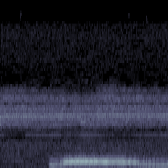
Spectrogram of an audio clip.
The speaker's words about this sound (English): There it is. That's the great potu. That's a bird. It's kind of like a mammal growling, and you might, if you hear that, get freaked out and the hair on the back of your neck sticks up, but it's just a fluffy bird, and that's what they sound like,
